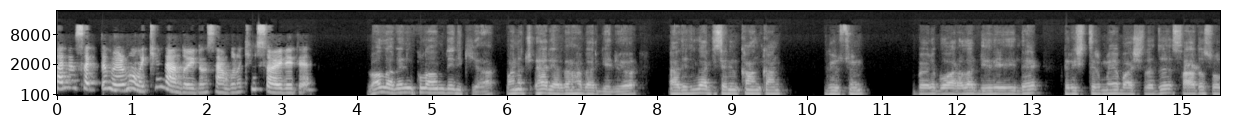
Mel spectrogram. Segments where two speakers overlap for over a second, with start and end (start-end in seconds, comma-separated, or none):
none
